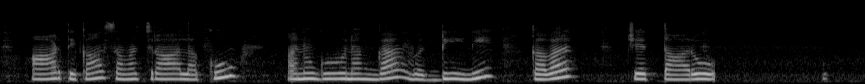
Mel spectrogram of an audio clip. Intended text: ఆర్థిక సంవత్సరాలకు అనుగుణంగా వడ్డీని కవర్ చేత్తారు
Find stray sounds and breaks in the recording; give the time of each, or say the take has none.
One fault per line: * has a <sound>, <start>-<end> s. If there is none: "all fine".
all fine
